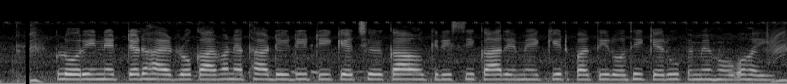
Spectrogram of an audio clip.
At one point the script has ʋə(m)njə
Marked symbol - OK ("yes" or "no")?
no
